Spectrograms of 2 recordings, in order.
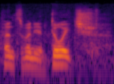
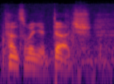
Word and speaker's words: Pennsylvania Deutsch: It's actually, it'd be better pronounced Pennsylvania Deutsch, which means German, I think. But it just gets butchered and called Pennsylvania Dutch, but it's not actually Dutch.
